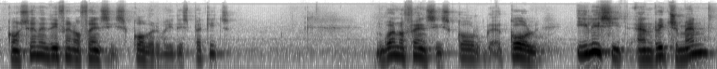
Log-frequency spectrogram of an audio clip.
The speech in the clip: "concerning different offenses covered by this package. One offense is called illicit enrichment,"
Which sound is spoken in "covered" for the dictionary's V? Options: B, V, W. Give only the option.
B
